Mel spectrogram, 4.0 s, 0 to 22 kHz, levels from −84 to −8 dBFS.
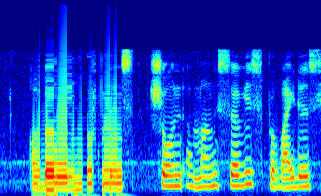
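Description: From 0.40 to 1.52 s, new audio likely arrived too seldom, so a short buffer, which fits a 7.5 ms length, was replayed over most of the real signal. This robotic sound from repeated short buffers turns the speech into a rigid, metallic 133 Hz buzz.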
